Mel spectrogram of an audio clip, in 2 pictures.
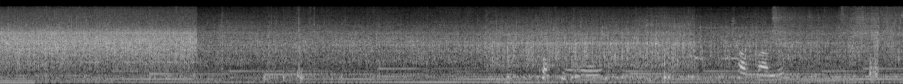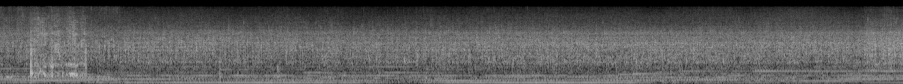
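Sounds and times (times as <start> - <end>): chicken sizzling in hot oil: 0.0 - 18.0
metal spatula scraping wok: 7.9 - 10.3.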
